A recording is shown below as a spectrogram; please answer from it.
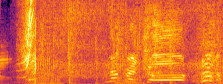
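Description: A quick rising swish sound effect about a quarter second in, then cartoon background music, a melody of held notes coming in near the end.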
